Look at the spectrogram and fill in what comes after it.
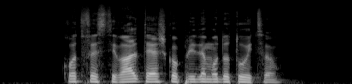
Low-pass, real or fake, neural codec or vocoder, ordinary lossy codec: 19.8 kHz; fake; vocoder, 44.1 kHz, 128 mel bands, Pupu-Vocoder; none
